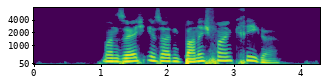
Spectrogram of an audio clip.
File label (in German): Krieger, Plattdeutsch; Man sagt, Ihr seid ein tapferer Krieger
